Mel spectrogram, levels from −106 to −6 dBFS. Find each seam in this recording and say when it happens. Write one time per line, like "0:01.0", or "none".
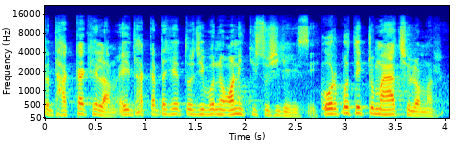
0:02.7

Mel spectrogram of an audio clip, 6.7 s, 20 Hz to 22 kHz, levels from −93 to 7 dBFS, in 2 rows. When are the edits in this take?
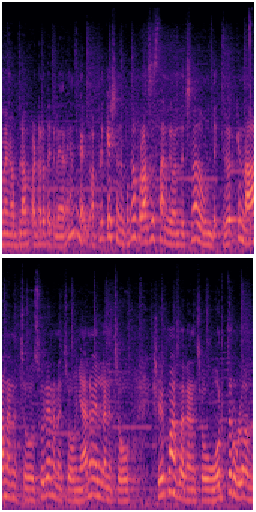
none

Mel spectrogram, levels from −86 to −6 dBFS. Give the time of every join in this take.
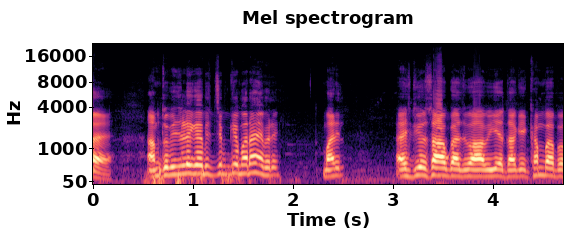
0:02.4

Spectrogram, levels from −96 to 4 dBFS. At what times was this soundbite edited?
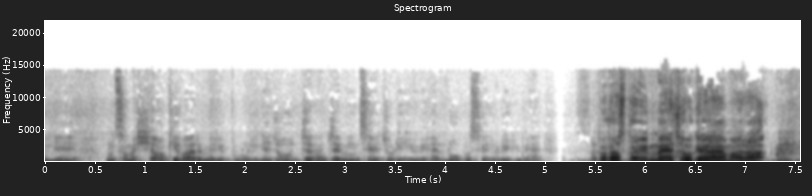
0:05.2

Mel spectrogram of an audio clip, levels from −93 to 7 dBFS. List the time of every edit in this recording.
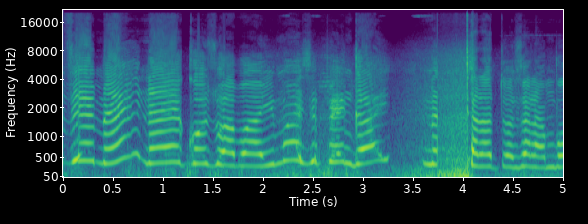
0:03.8

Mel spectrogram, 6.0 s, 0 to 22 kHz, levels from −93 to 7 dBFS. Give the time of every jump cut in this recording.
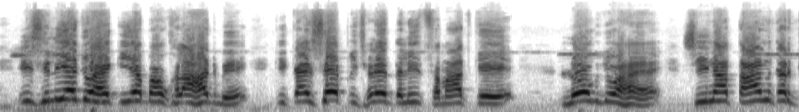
none

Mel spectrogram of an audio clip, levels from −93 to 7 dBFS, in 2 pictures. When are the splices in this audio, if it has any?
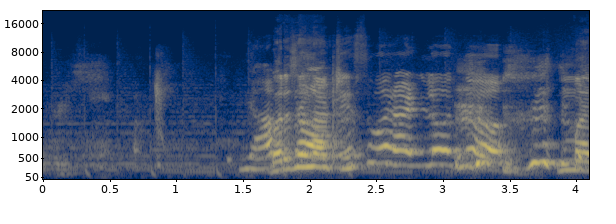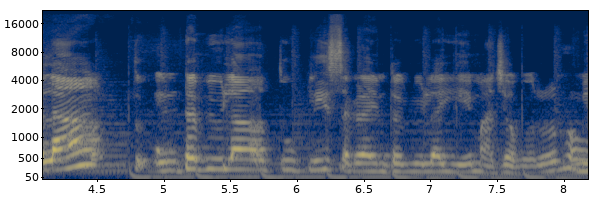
none

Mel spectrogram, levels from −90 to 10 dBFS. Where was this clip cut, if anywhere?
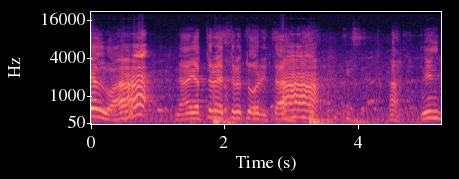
none

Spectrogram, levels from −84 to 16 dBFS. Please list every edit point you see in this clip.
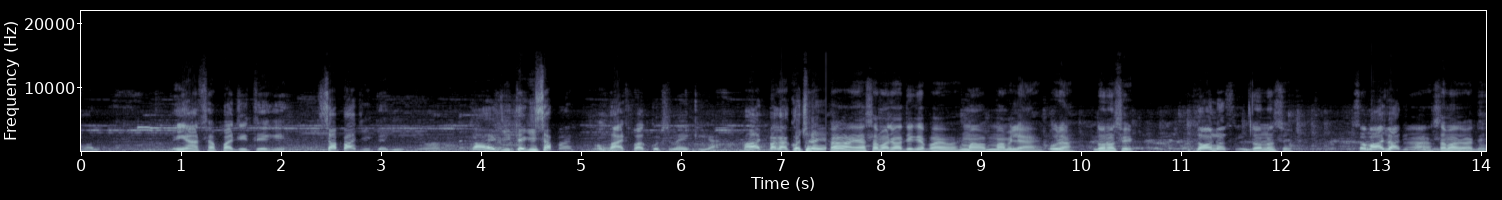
0:07.5

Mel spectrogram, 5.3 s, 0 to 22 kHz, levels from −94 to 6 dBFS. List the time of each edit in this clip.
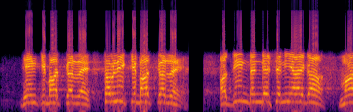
0:03.1

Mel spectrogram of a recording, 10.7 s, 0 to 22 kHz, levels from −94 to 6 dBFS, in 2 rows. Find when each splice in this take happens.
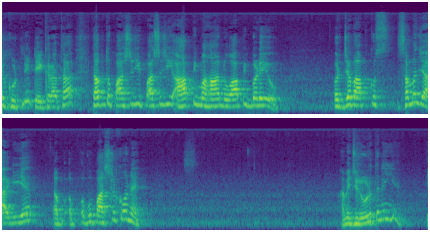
none

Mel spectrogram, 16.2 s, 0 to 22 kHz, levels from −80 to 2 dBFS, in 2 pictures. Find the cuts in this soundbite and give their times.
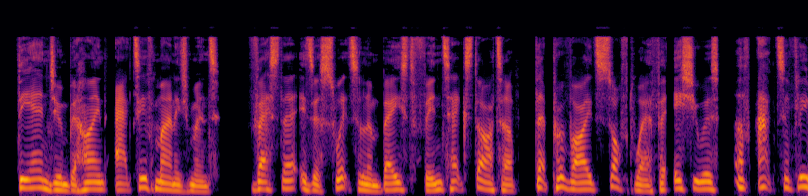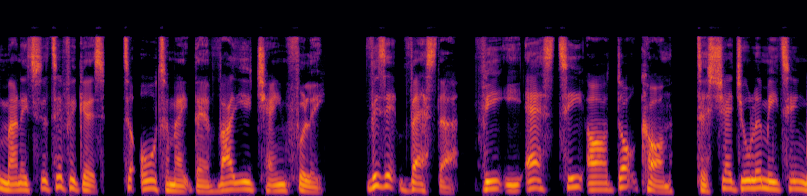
none

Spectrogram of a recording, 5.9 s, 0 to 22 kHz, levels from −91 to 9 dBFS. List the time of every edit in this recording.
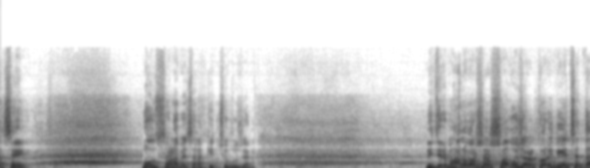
0:01.3
0:02.6

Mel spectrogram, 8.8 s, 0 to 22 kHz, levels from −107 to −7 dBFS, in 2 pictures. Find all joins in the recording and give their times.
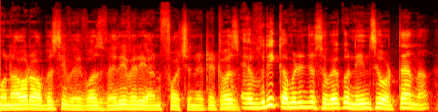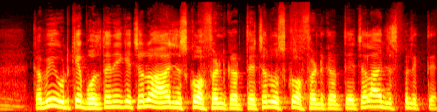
0:02.4

